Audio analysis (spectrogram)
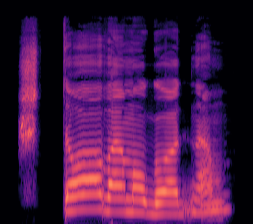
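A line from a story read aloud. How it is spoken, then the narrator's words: Creaky voice. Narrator (Russian): проскрипела дама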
